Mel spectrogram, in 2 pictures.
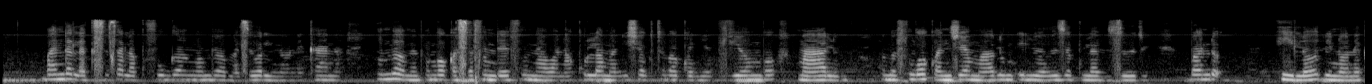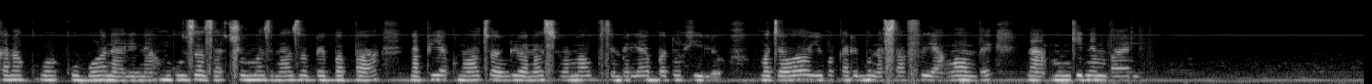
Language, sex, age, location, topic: Swahili, female, 18-24, Kisii, agriculture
